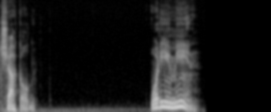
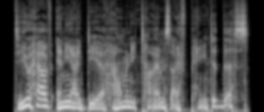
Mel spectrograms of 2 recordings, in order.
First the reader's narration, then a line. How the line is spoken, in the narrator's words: I pleaded through the wetness, feeling like I was going to suffocate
